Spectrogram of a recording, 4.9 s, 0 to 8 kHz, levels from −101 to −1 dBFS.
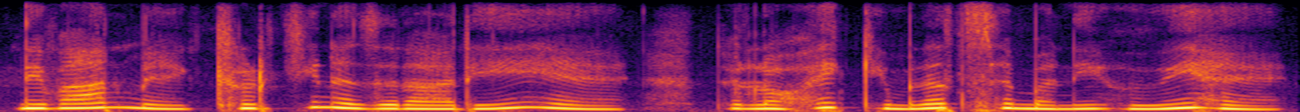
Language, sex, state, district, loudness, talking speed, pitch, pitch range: Hindi, female, Jharkhand, Garhwa, -13 LUFS, 185 wpm, 275 Hz, 260-305 Hz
